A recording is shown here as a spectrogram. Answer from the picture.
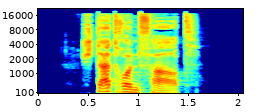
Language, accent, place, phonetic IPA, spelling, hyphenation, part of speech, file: German, Germany, Berlin, [ˈʃtatʁʊntˌfaːɐ̯t], Stadtrundfahrt, Stadt‧rund‧fahrt, noun, De-Stadtrundfahrt.ogg
- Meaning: city tour (guided tour of a city, often by bus)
